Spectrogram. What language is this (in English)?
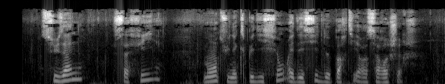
French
